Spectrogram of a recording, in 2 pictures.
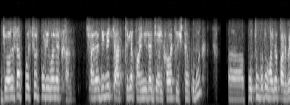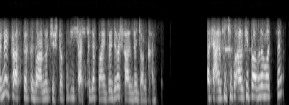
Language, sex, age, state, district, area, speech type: Bengali, female, 30-45, West Bengal, Kolkata, urban, conversation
